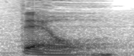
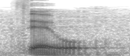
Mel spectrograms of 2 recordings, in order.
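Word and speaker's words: Deo: 호람, 떼오. 떼오를 약간 번데기 발음, 우리 옛날에 배웠죠? 번데기 발음, 떼오.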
